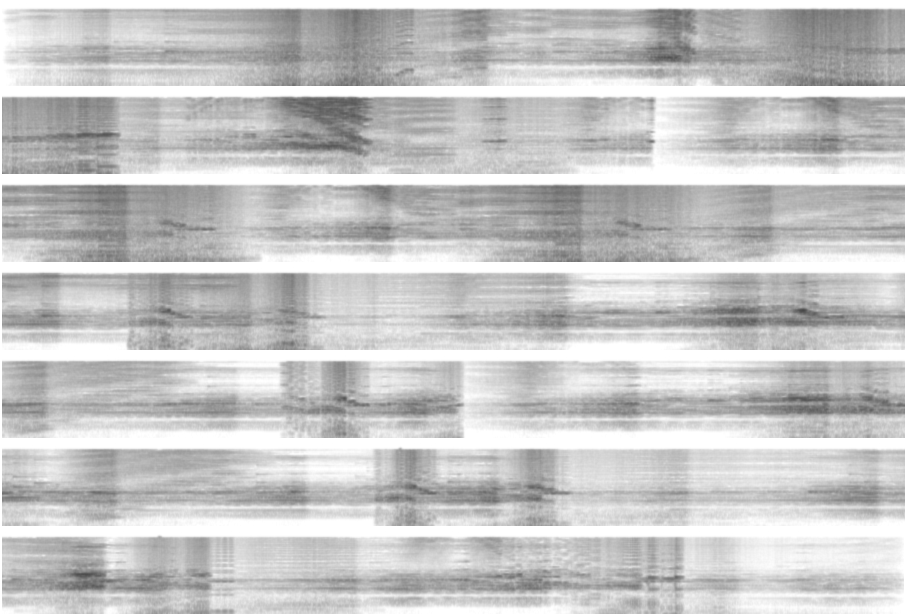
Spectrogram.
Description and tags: Bells echoing in the dark recesses of a sticky ear cavern.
